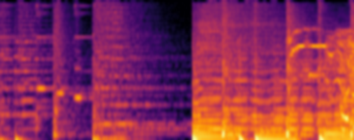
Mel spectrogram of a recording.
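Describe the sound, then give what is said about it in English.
A horse whinnies loudly, a quavering neigh that fades over a second or two before a burst of rhythmic, beat-driven music kicks in. “Stop what you're doing and start horsing around.”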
